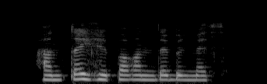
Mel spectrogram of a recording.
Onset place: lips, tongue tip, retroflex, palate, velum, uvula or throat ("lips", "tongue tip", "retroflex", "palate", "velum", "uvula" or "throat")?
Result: throat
